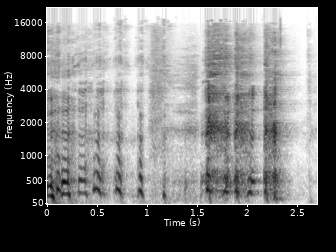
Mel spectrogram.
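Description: Coughing up phlegm in a rapid run of many harsh coughs in two bursts. The second burst is louder and breathier than the first.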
